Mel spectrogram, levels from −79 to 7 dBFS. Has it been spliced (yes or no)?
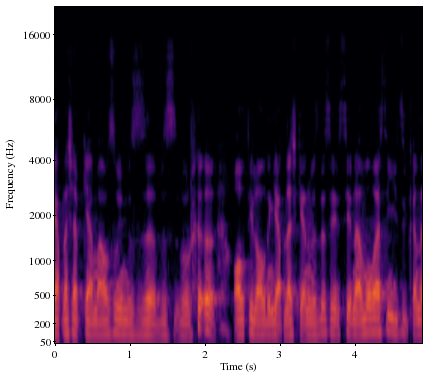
no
